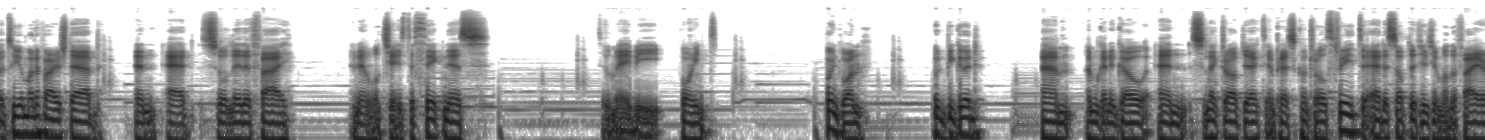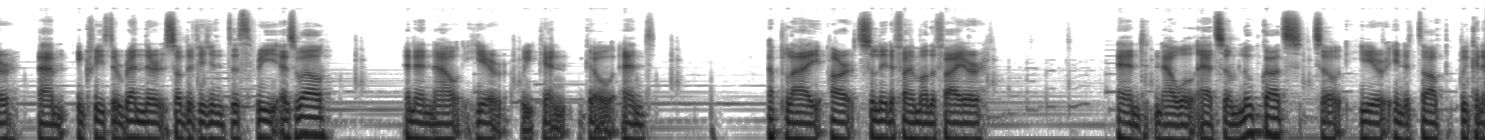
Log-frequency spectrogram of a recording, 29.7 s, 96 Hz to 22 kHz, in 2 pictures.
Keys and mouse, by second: 0.3-2.0 drag, 3.5-7.0 shift+drag, 7.8-8.9 drag, 13.2 super+3, 17.0 click, 19.5 Tab, 21.5 click, 21.8 Tab, 24.5-25.2 drag, 25.6 Tab, 28.4 super+r, 29.2 click, 29.5 click.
